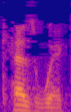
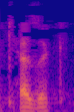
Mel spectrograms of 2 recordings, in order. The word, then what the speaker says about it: Keswick: begun during his day the Kazik often often pronounced Keswick it's spelled Keswick but it's actually kazakh the Kazakh movement was very prominent in those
